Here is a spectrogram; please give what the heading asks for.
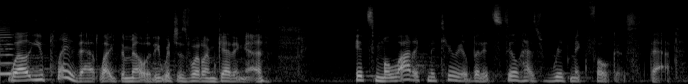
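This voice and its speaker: A middle-aged woman coaching a young violinist in a masterclass, lively and demonstrative, often laughing and singing rhythms. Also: deep voice, moderate pace, creaky, long pauses. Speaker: violin teacher giving a masterclass. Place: concert hall stage at a music competition. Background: violin and piano playing faintly.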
